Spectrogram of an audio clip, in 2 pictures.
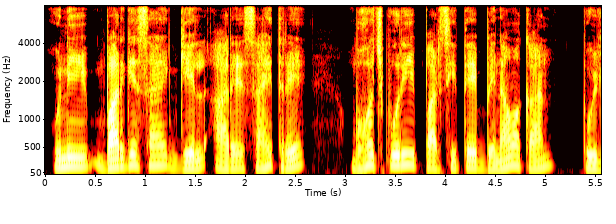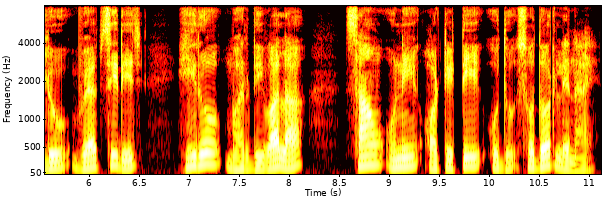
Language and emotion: Santali, neutral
